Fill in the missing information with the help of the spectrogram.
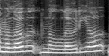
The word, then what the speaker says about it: Melodiol: Did I say it right? – Melodial. – What is it? So Melodial Global Health is a international plant-based company out of Australia.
